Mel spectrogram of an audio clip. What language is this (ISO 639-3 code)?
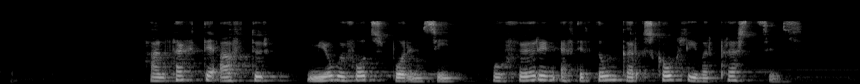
isl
